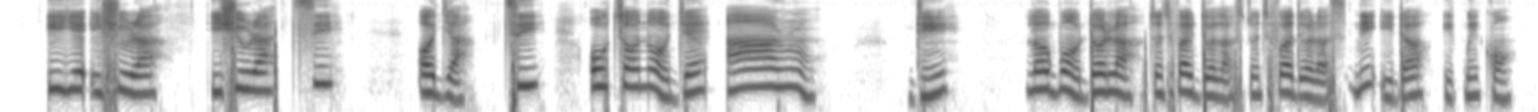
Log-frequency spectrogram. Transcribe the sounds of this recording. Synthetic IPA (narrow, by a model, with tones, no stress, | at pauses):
i˧je˧ʔ | i˧ʃu˦ɾa˧ | ti˦ | ɔ˧d͡ʒa˨ | ti˦ | o˦tɔ˦nãː˦˨d͡ʒɛ˨˦ | a˦ɾ̃ũ˦˨ | dĩ˨˦ | lɔ˦ɡ͡bɔ̃˦˨dɔ˦la˦˨twɛ̃˧ti˨fa˦˨vdɔ˧la˦˨stwɛ̃˧nti˧fa˦dɔ˧la˨snĩ˦ʔi˦˨da˨˦ | i˦˨k͡pĩ˨˦kʰã˧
